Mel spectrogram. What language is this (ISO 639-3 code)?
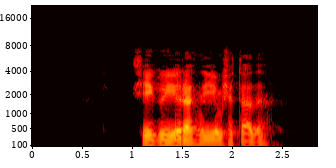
uzb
